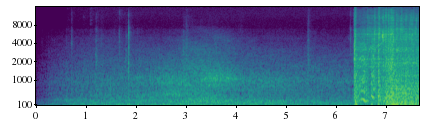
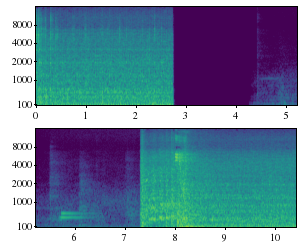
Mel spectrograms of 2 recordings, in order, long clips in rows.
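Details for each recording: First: BMW 120d (E87) N47 diesel cold start: harsh metallic clatter from stretched lower timing chain and worn guides, tensioner at maximum extension, rattling until tensioners get hydraulic pressure; fixed by chain replacement with engine removed. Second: BMW E87 120d N47 diesel after timing chain replacement (lower chain had stretched, guides worn, tensioner at maximum extension), idling smoothly and evenly after restart with no chain rattle or clatter: normal diesel idle.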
